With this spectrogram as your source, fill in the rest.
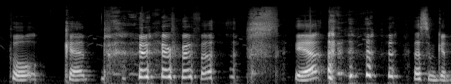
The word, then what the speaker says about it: Forked River: Then I remembered there's a town near me called Forked River, pronounced Fork Ken River.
